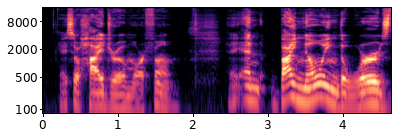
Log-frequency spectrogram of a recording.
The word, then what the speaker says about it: hydromorphone: I wanted to practice Hydromorphone and somebody wants me to pronounce it I would say phone more phone dromorphone hydromorphone okay with morphine it would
